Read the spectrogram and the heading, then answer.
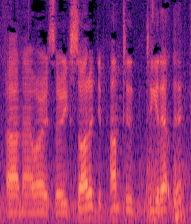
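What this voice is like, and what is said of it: Put-on radio or teacher voice. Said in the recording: “This is not your normal voice. You have a radio voice. ... I have a teacher voice”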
